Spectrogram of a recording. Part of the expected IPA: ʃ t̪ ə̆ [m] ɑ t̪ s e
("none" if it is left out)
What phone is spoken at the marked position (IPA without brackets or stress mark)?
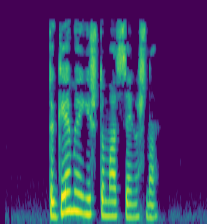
m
